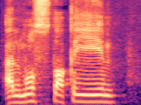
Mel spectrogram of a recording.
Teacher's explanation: في ناس كمان بتفخم السين وتديلها بصاد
